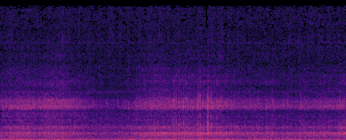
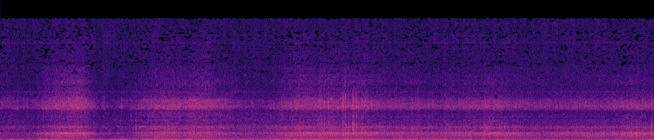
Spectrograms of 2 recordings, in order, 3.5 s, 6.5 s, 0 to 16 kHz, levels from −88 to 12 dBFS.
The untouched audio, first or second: first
